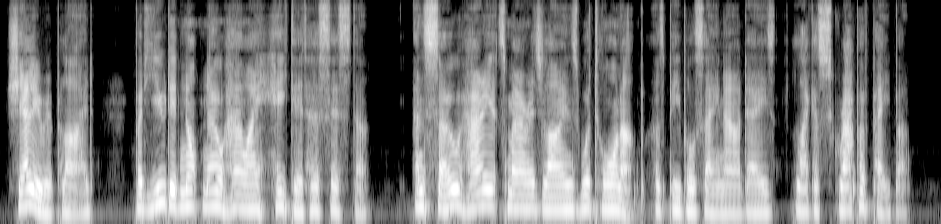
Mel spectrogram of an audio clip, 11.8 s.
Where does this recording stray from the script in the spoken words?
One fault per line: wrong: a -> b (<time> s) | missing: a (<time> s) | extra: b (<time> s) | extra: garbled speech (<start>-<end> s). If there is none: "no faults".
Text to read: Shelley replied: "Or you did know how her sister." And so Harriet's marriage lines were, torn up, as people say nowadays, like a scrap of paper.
wrong: Or -> But (1.7 s)
extra: not (2.2 s)
extra: I hated (3.1 s)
